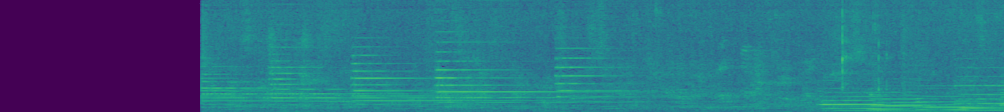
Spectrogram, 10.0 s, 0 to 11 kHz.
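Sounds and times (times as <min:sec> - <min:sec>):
church bell chimes: 0:02.0 - 0:07.4.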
